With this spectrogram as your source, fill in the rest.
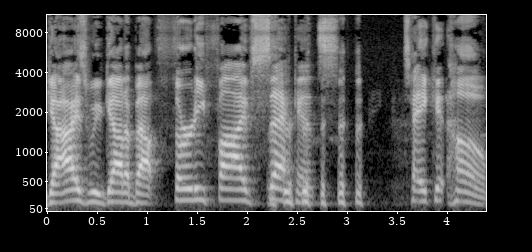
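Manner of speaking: big booming bellow, acted out. Retelling what a man shouted during a wrestling match, acting out his bellow. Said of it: "he just bellows it out".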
